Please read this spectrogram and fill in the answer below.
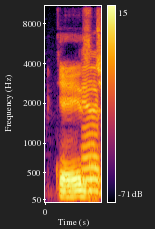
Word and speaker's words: GAIZ: Um, G A I Z is how you spell it. Gaze G.A.I., right?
